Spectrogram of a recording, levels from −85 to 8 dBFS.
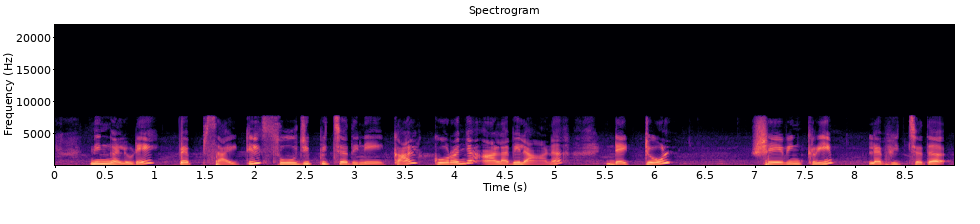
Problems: background sounds at intervals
